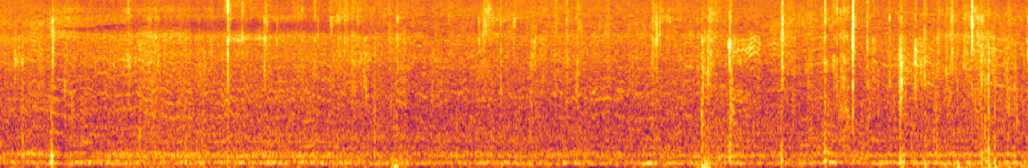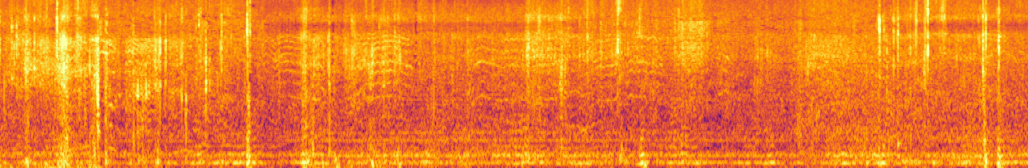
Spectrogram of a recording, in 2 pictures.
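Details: Wild bee colony disturbed during honey hunting: a dense, steady low buzzing hum with layered tones, overlaid by scattered clicks, knocks and rustling throughout.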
